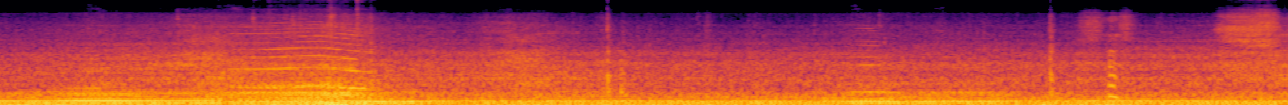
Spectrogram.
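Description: A Dodge Hellcat engine revs in slow morning traffic, heard from inside the car: a loud, deep rumble rises in pitch through a rev in the first two seconds, then settles into a steady low drone.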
